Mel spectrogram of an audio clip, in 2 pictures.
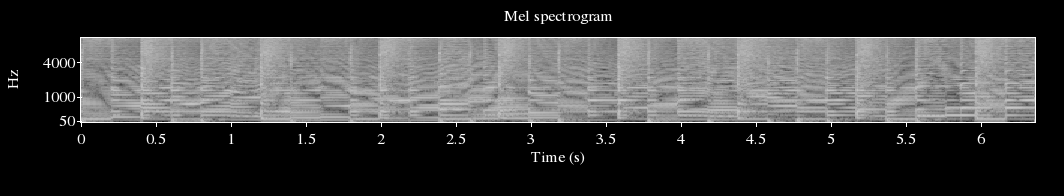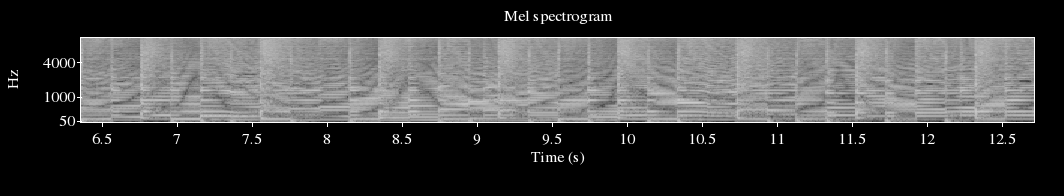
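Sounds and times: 
band playing: 0.0 - 12.7.

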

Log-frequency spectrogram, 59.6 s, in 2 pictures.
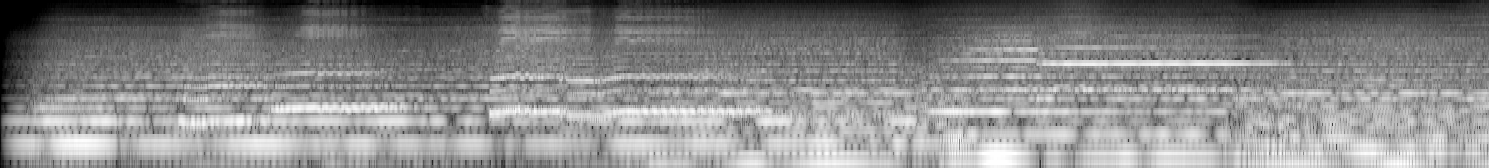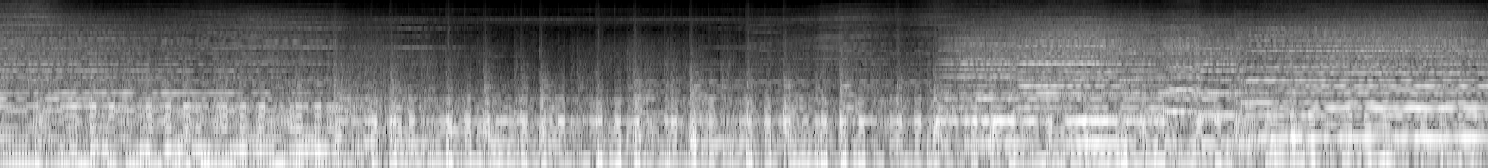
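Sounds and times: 
background music: 0.0 - 59.5.

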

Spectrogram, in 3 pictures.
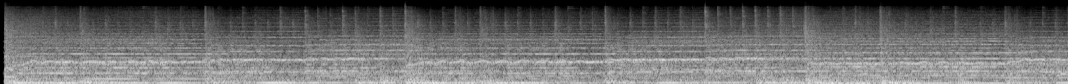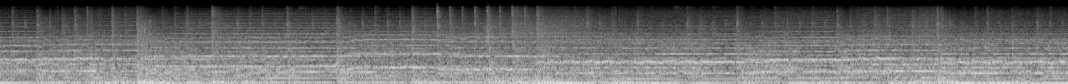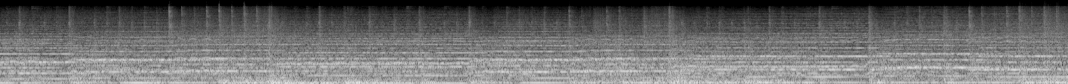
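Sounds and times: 
action music loop: 0.0 - 32.0.

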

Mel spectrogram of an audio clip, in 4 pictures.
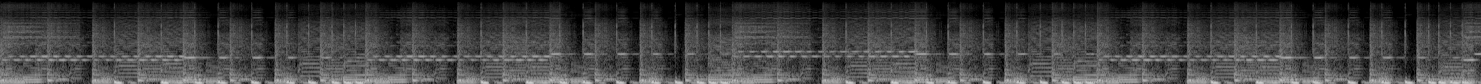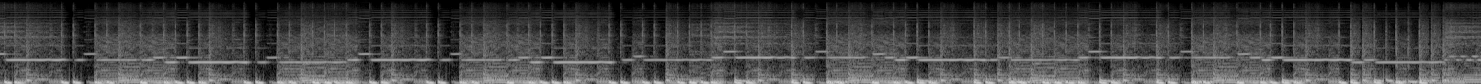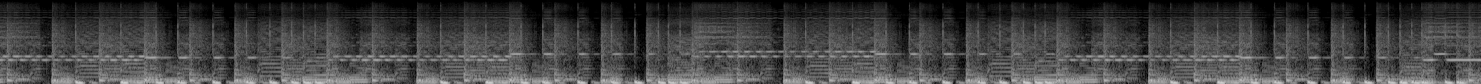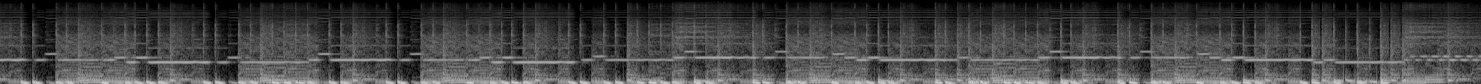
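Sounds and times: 
background music: 0.0 - 59.2.

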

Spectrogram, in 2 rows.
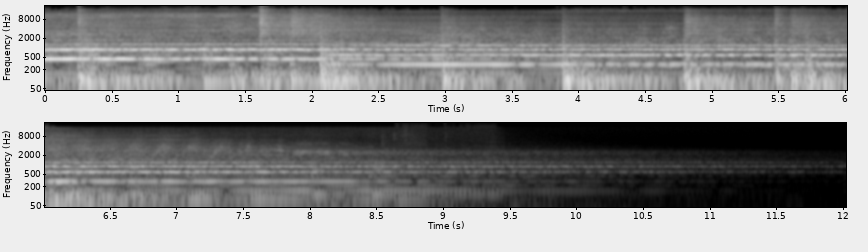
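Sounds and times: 
warrior funeral music: 0.0 - 9.4.

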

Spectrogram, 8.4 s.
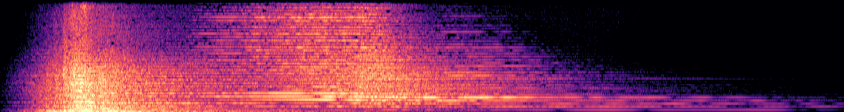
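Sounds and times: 
string instrument: 0.0 - 8.4.

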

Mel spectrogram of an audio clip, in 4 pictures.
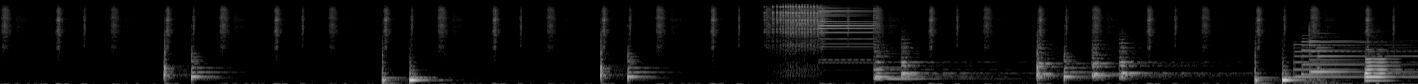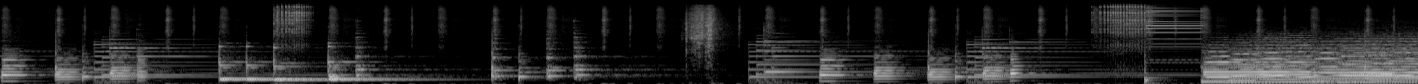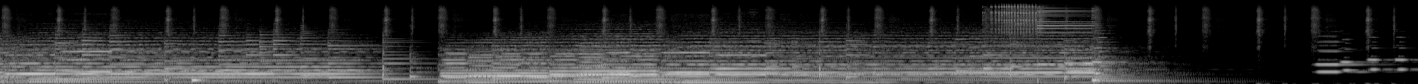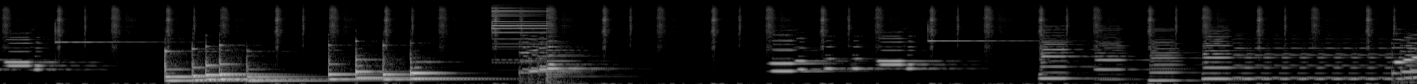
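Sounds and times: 
comical background music: 8.7 - 25.1, 26.2 - 40.6, 41.5 - 48.7, 50.2 - 56.7.

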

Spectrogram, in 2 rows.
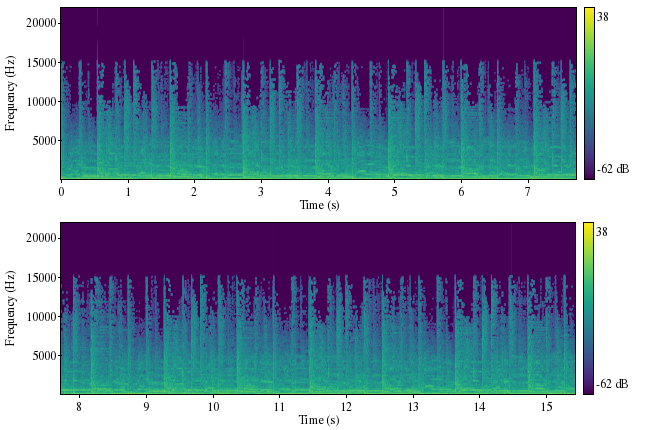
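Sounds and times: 
music loop: 0.0 - 15.4.

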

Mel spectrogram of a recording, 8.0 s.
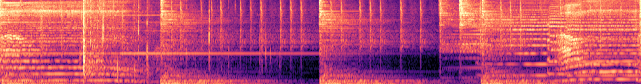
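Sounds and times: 
vocals: 0.0 - 3.5, 5.7 - 8.0
suspense rhythm: 0.0 - 7.9.

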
